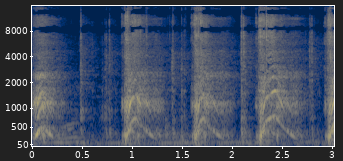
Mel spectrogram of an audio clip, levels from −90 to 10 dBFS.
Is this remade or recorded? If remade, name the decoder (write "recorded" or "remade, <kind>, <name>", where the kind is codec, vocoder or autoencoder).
recorded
